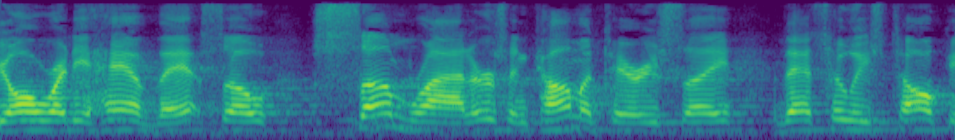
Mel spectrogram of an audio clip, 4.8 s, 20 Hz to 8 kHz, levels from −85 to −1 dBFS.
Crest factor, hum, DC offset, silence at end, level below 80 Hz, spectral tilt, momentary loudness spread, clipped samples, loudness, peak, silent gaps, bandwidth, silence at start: 18 dB; none; under 0.1%; 0 s; -74 dBFS; -2 dB/octave; 8 LU; under 0.1%; -20 LUFS; -2 dBFS; none; 7.6 kHz; 0 s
